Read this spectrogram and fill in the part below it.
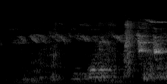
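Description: Chickens clucking close by, soft, low murmuring calls that build into a louder chirping cluck at the end, heard alone.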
